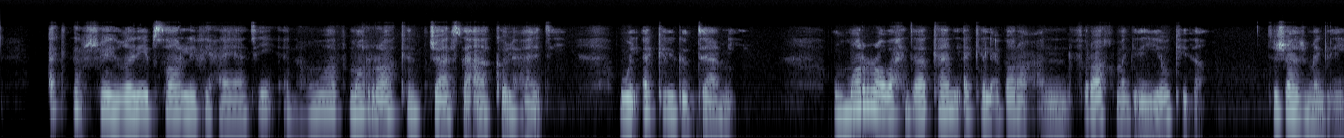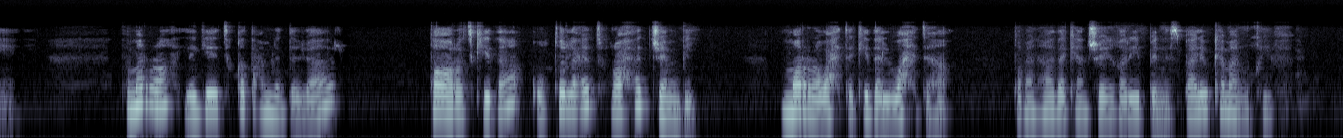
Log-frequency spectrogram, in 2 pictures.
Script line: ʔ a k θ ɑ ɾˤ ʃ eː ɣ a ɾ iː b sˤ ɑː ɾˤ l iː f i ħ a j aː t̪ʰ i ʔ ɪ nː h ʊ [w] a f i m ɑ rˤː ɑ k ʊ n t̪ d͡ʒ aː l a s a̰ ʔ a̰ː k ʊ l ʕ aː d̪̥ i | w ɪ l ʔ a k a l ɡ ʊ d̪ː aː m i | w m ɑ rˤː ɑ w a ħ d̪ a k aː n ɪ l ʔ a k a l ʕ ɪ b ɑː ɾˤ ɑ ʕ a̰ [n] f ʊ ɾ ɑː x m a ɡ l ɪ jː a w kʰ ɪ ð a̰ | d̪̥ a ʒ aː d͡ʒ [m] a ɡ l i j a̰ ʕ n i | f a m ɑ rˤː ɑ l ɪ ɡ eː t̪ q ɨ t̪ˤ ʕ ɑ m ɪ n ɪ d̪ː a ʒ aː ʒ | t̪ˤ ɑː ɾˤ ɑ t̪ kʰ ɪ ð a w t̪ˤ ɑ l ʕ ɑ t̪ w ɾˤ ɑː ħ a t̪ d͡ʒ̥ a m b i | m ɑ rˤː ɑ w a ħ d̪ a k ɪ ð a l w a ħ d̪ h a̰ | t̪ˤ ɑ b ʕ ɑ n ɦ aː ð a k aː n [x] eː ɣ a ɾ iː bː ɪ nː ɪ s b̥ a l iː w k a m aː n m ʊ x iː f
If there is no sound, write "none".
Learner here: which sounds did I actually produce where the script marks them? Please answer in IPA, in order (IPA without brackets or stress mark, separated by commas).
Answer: wː, n, m, ʃ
